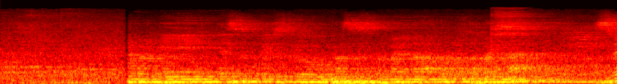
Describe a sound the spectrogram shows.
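A man speaks loudly into a microphone, heard through loudspeakers.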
